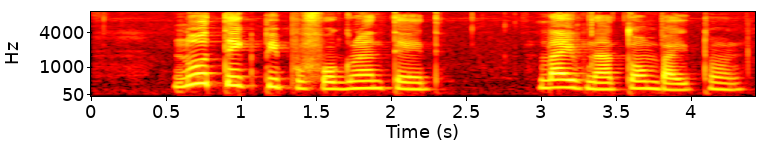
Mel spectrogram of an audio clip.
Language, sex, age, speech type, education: Nigerian Pidgin, female, 15-29, spontaneous, tertiary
